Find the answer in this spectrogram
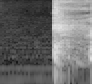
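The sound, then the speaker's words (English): A single sharp, loud cough breaks a silence, followed almost at once by a shorter second burst, with no talking. “sorry, I had to cough.”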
